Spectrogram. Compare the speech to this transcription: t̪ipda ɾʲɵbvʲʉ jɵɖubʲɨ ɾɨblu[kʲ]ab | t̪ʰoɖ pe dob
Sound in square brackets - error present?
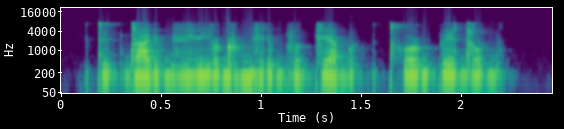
no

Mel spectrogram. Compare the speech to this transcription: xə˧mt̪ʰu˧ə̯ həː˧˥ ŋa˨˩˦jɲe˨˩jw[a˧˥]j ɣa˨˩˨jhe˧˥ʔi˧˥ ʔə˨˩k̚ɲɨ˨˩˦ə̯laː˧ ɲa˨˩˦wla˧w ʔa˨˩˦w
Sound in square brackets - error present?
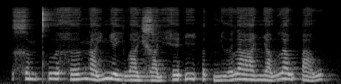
yes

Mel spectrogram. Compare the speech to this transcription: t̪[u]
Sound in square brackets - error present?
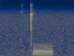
no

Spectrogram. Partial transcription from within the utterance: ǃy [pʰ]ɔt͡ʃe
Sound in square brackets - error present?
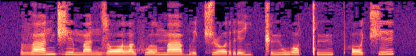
no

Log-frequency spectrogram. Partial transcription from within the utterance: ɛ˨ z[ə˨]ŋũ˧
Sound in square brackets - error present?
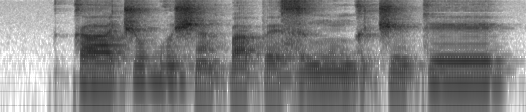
yes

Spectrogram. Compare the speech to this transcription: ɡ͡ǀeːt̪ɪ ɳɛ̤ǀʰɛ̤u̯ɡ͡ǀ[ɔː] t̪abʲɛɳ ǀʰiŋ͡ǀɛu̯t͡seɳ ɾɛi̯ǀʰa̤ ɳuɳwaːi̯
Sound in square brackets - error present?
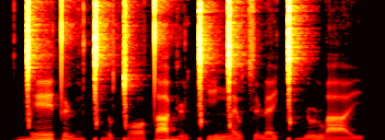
no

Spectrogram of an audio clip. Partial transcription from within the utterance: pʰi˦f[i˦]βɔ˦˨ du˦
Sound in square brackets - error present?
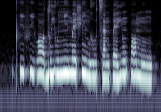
yes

